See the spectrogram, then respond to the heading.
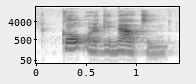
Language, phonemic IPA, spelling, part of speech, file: Dutch, /ˌkoː.ɔr.diˈnaː.tə(n)/, coördinaten, noun, Nl-coördinaten.ogg
- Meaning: 1. personal data 2. plural of coördinaat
